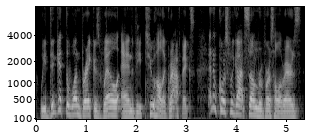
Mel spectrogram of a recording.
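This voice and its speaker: A man's voice: medium pitch, very animated, normal speed. A man with a thin, weak voice giving casual unboxing commentary as the host of a video. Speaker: host of card pack opening videos.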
